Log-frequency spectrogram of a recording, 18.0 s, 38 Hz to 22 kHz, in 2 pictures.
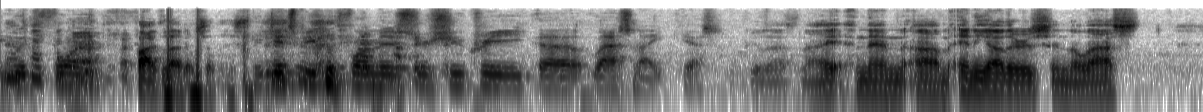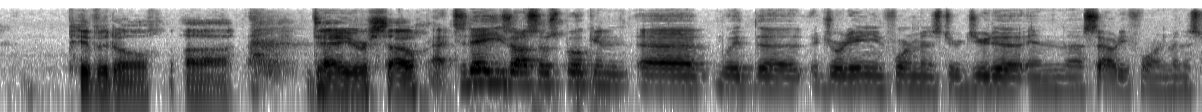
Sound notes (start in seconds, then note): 0.1 laughter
